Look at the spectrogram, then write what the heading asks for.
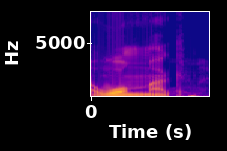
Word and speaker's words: Wommack: Hay tantos de esos falsos maestros, llámese Kenneth Copeland o Andrew Wommack, creo que se pronuncia Wommack, quienes han publicado videos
